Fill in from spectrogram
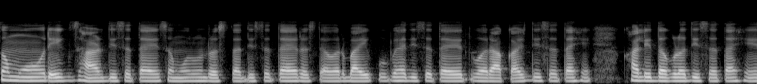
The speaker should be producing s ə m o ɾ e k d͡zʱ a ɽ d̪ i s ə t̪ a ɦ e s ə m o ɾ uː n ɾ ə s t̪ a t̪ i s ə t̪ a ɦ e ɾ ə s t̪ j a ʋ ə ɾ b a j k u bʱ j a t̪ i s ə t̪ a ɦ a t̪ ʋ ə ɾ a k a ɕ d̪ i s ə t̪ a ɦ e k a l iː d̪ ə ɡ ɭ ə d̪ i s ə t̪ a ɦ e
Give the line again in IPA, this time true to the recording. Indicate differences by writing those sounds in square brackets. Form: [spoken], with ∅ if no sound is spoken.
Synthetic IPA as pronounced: s ə m o ɾ e k d͡zʱ a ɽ d̪ i s ə t̪ a ɦ e s ə m o ɾ uː n ɾ ə s t̪ a [d̪] i s ə t̪ a ɦ e ɾ ə s t̪ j a ʋ ə ɾ b a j k u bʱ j a [d̪] i s ə t̪ a ɦ [e] t̪ ʋ ə ɾ a k a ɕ d̪ i s ə t̪ a ɦ e [kʰ] a l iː d̪ ə ɡ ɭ ə d̪ i s ə t̪ a ɦ e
